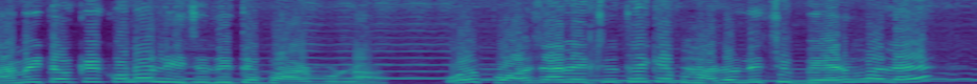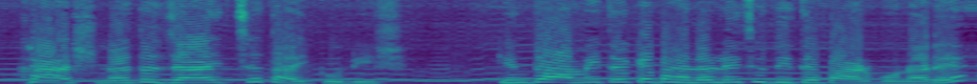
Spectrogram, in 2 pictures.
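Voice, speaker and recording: A domineering cartoon tigress with a high voice, played by a woman. She is a stingy, strict boss who scolds with sarcasm. Faint music runs underneath. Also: expressive, a little fast, natural voice. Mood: scornful, refusing. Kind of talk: children's cartoon dubbing.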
